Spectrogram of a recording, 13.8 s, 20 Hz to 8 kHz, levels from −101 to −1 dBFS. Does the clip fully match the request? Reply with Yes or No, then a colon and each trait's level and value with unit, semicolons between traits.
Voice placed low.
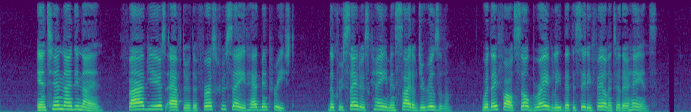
No: high, 200 Hz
